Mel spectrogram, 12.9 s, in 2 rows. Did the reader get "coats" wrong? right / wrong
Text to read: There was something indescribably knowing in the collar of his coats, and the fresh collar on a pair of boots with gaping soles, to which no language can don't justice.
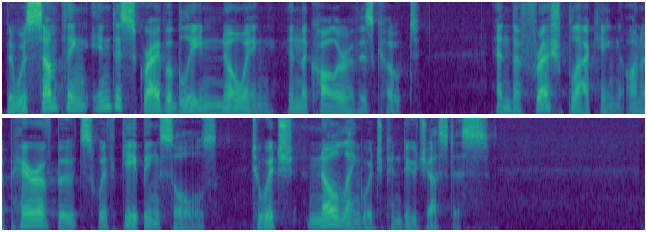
wrong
